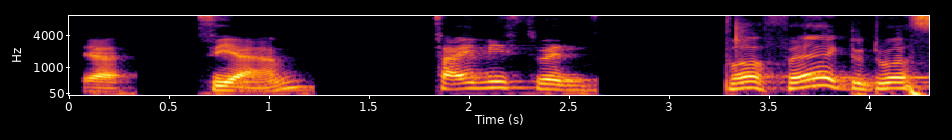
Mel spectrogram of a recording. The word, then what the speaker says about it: Siam: How's it pronounced? Siam, right?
